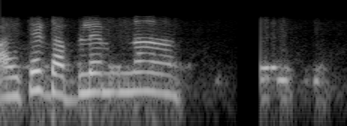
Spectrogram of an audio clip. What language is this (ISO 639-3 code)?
tel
